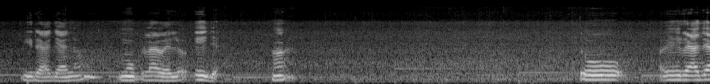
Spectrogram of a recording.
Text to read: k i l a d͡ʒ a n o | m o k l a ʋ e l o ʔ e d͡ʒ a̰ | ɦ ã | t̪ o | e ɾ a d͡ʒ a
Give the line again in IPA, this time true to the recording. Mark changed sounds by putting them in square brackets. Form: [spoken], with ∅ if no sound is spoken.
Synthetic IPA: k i [ɾ] a d͡ʒ a n o | m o k l a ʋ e l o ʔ e d͡ʒ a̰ | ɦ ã | t̪ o | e ɾ a d͡ʒ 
